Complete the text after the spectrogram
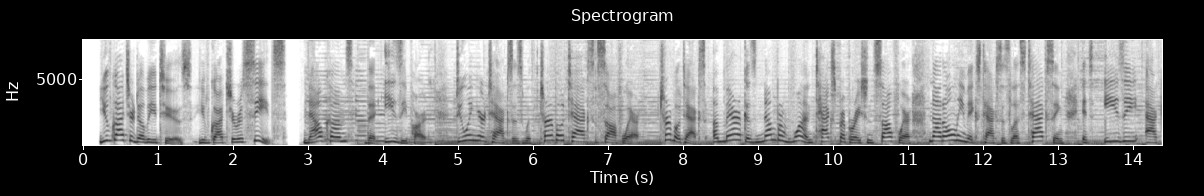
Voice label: Anncr Narration; VOICE OVER; demo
